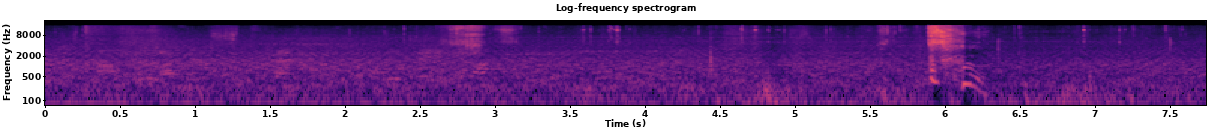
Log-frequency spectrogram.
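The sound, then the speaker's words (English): A single sharp sneeze from a person with allergies bursts out partway through, standing out over a steady wash of outdoor city background noise at Bank and Albert streets in downtown Ottawa. “Probably hear me sneezing out here with the allergies.”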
